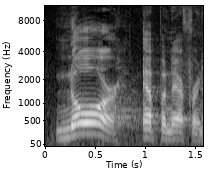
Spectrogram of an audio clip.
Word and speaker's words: norepinephrine: Norepinephrine. Y'all were both so right there. Norepinephrine. Because I don't know. It was you had the lyrical part right, the number of syllables.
